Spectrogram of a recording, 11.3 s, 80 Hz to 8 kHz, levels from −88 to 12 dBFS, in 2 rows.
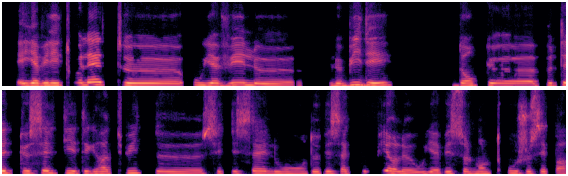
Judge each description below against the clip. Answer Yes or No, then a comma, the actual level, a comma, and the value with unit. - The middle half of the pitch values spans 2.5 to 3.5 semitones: Yes, average, 2.9 semitones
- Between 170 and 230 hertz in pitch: Yes, medium, 185 Hz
